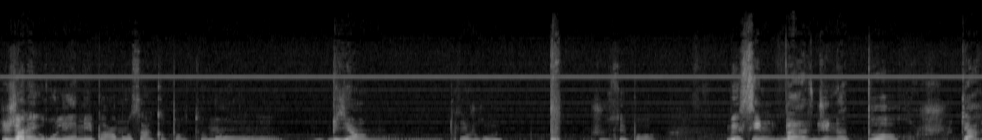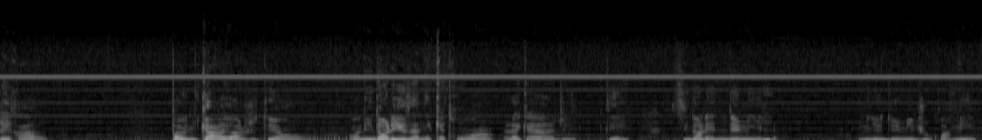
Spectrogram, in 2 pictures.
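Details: Young male French speaker who self-reports stuttering and difficulty speaking, with panic or stress from fear of mockery; stuttering.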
